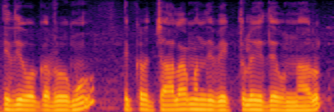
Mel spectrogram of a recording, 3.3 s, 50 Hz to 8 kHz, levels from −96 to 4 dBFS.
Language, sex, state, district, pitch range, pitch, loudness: Telugu, male, Telangana, Mahabubabad, 115-130 Hz, 120 Hz, -13 LUFS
